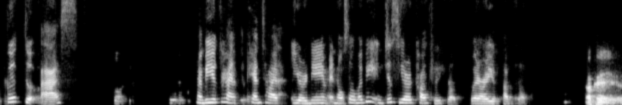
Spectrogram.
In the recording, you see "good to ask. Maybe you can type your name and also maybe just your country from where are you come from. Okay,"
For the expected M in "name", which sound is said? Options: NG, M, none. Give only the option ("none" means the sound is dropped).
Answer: M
